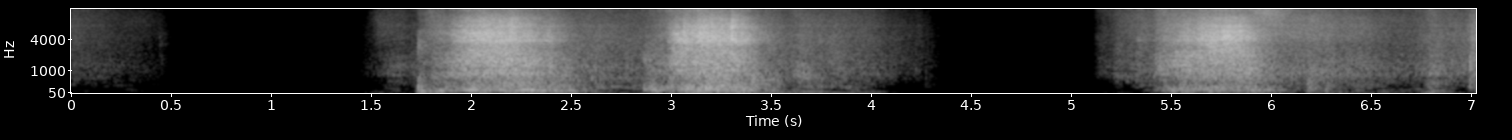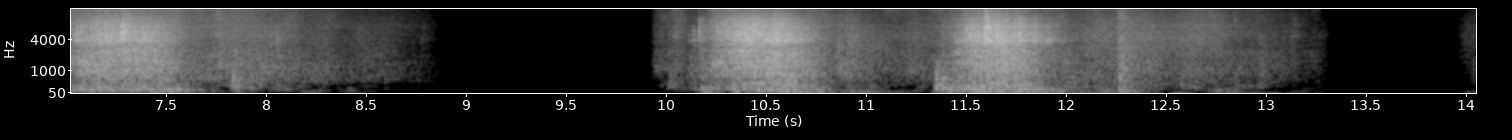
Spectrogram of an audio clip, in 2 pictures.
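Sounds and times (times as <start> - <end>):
curtain swishing along rail: 7.0 - 7.6, 10.2 - 12.5.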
